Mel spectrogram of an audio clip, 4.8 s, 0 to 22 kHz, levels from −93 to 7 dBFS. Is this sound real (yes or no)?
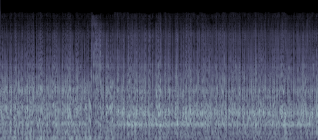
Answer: no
